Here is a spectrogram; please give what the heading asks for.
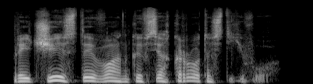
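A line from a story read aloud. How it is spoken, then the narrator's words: Giant's breathed exclamation. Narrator (Russian): выдохнул гигант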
